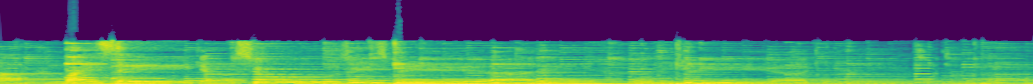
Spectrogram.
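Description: Soundtrack music led by strummed acoustic guitar, gradually getting quieter toward the end.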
